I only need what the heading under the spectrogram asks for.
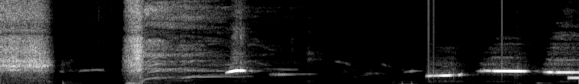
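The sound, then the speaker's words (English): A person whistles the tune Jimmy Crack Corn, a short, bright folk-style melody like an old, not fast bluegrass whistle, in sustained and gliding notes, with a couple of sharp breathy puffs at the start and no talking. “You hear something whistling a tune up ahead.”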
